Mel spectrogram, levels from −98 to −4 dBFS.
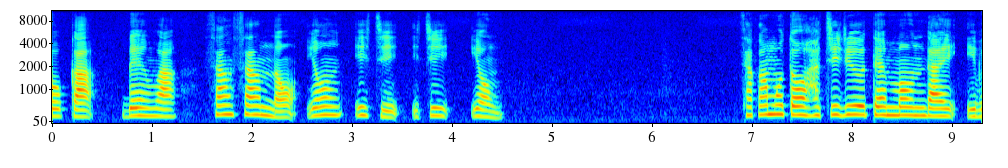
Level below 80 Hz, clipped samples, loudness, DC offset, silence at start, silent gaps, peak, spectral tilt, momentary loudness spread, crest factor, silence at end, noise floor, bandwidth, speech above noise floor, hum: -82 dBFS; under 0.1%; -31 LUFS; under 0.1%; 0 s; none; -10 dBFS; -4.5 dB/octave; 11 LU; 22 dB; 0 s; -69 dBFS; 11 kHz; 39 dB; 60 Hz at -70 dBFS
